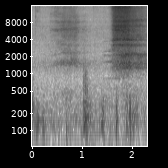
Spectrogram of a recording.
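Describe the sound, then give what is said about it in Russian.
Wind buffets a microphone in uneven low rumbling gusts, then turns into a steadier, louder rushing hiss for the last stretch. No one speaks. “Ой, как ветрено.”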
